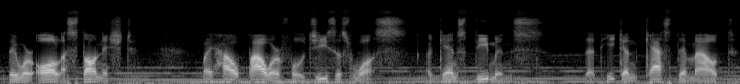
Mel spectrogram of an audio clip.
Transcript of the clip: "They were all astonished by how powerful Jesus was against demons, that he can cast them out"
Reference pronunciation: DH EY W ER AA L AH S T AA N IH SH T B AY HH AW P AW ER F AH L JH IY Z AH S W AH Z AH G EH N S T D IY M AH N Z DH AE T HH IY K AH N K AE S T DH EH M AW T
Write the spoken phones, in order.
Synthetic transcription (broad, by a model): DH EY W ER AA L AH S T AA N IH SH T B AY HH AW P AW ER F AH L JH IY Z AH S W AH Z AH G EH N S T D IY M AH N S DH AE T HH IY K AH N K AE S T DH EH M AW T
